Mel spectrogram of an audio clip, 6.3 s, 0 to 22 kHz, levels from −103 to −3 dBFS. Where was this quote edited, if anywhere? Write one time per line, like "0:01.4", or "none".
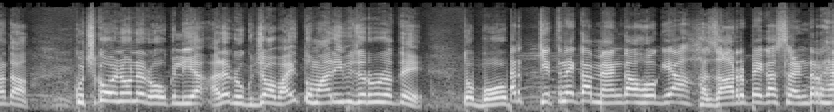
0:03.8

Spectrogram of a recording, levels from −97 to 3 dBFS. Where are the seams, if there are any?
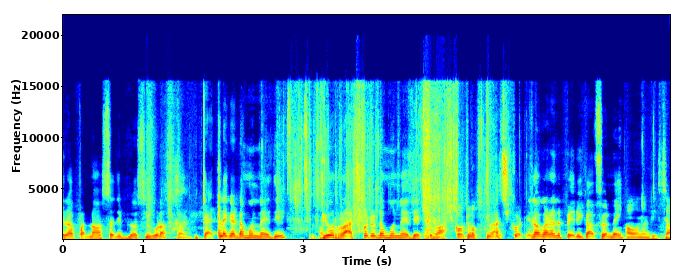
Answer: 0:05.8

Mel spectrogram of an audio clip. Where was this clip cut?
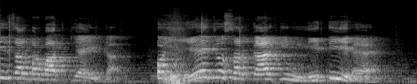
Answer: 0:01.6

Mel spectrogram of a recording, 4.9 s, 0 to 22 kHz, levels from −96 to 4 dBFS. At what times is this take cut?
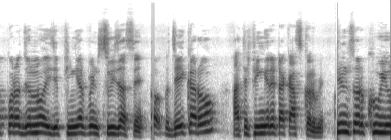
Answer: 0:01.9
0:04.2

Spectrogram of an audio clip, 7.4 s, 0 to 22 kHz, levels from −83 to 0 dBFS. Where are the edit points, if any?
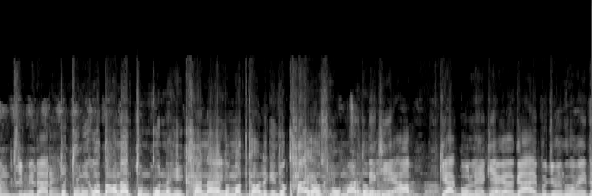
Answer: none

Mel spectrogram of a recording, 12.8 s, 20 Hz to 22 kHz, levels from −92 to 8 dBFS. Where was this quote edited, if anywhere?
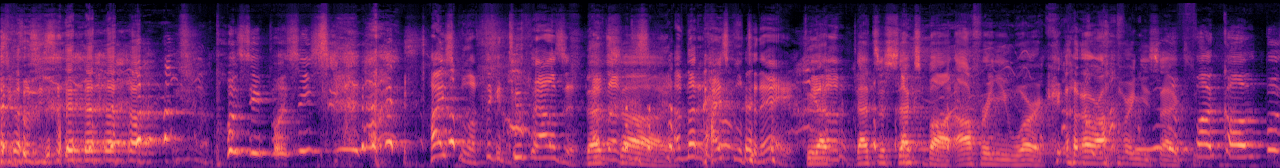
0:02.0

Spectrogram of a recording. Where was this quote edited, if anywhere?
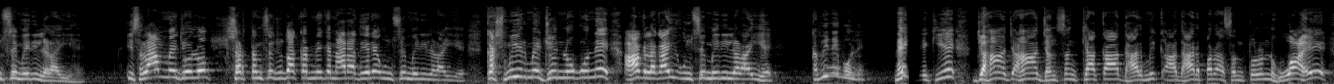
0:09.2

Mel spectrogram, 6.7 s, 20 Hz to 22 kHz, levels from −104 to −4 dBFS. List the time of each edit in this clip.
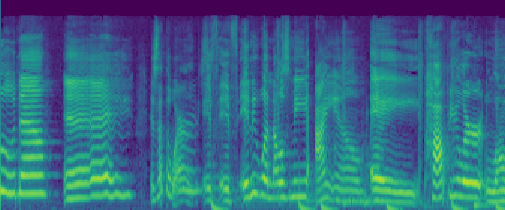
0:02.7
0:04.8
0:05.6

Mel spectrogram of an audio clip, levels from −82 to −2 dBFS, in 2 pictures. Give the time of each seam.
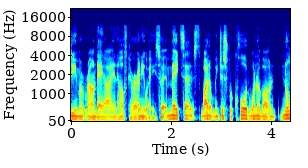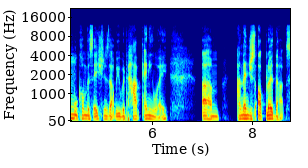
none

